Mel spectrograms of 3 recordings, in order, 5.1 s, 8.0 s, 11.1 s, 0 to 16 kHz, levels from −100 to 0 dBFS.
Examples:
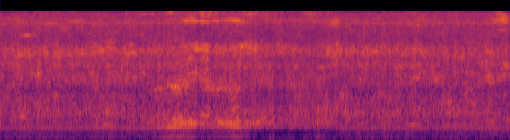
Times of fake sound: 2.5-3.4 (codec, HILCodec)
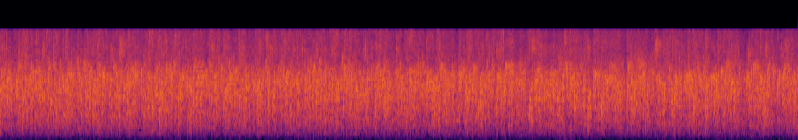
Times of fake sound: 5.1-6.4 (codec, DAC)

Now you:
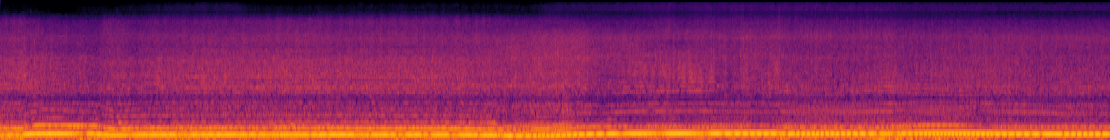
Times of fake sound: 0.5-3.2 (autoencoder, DAC-VAE); 5.1-8.0

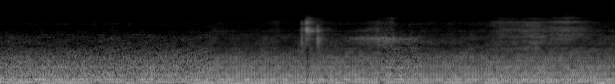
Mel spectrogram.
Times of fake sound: 2.1-3.8 (vocoder, Vocos); 4.2-6.2

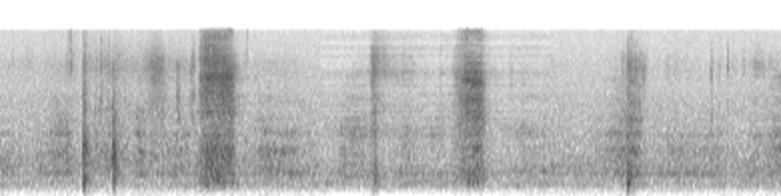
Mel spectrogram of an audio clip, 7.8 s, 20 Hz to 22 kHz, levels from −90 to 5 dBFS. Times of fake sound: 3.2-5.5 (codec, SNAC)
